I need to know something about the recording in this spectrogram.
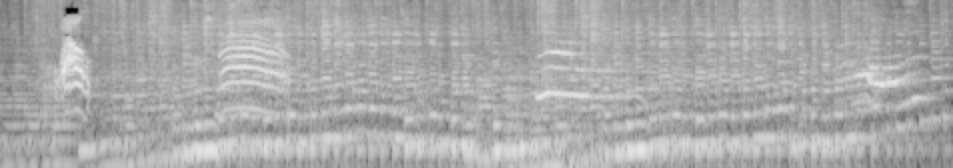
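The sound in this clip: Cats meow in drawn-out, wailing calls that rise and fall in pitch, loud and nearly continuous, with several meows following one another.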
